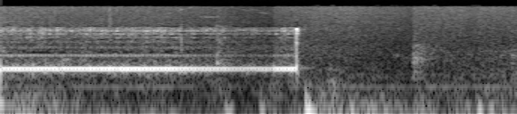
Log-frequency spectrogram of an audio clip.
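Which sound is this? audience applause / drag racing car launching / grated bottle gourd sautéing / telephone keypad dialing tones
telephone keypad dialing tones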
